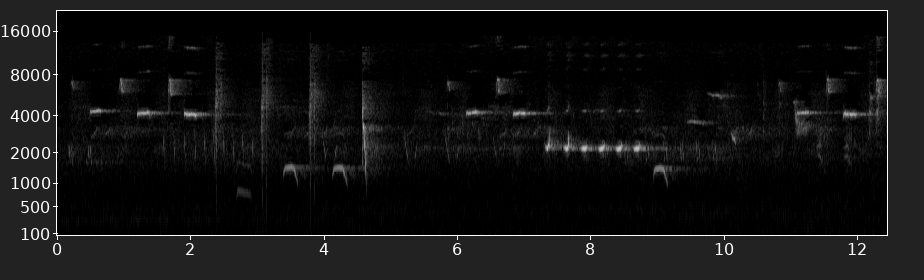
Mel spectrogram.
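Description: A nightingale sings varied phrases of clear whistles, sharp chirps and rapid runs of repeated notes.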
